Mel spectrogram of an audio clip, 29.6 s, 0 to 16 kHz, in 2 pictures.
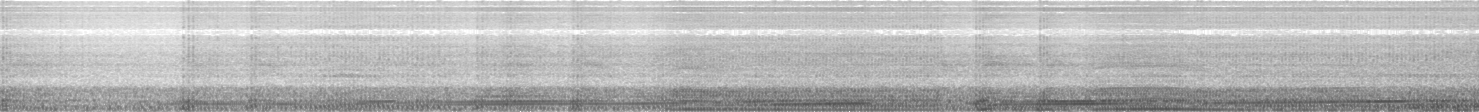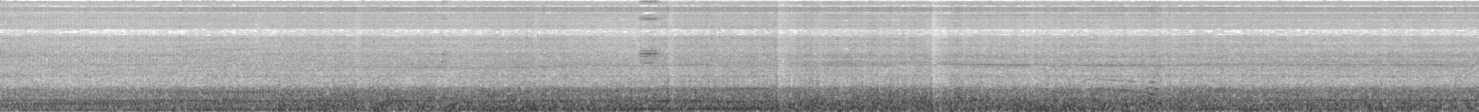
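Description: Honda CBR250R's single-cylinder engine running in slow city riding, pulling up in pitch in several short rises in the first half. A rushing wind noise on the microphone grows louder through the second half.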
